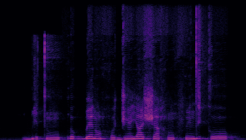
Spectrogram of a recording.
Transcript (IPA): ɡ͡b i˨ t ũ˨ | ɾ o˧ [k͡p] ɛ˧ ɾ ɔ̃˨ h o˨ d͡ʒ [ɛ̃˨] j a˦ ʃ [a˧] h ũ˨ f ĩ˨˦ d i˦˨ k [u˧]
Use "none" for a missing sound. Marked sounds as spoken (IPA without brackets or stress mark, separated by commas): ɡ͡b, ɛ̃˧, a˧, o˧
